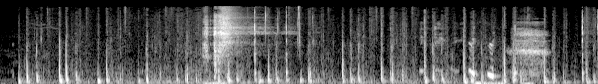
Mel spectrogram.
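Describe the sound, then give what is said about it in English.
Horse hooves clip-clop in a quick, steady rhythm, the sharp clacks repeating throughout, with a brief rushing noise and some voices mixed in. “Come, men, the horse, hurry up!”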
